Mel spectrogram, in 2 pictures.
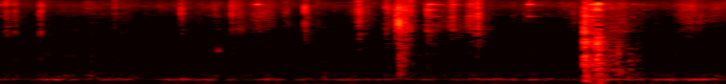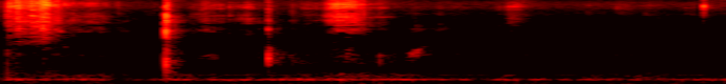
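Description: Faint clicks and rustles of small plastic bags of diamond-painting drills being handled and sorted in a plastic storage box, the sharpest click about halfway through, over a low steady hum.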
